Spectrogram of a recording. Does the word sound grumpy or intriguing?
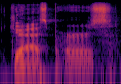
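grumpy. Said in a flat, grumpy, unenthusiastic tone. The place does not sound appealing. The speaker calls it wrong. "you don't want to go to Jaspers when I say it like that"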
